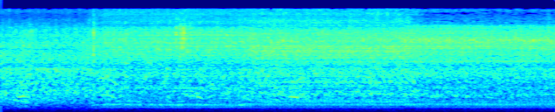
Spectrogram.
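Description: A hydraulic rescue pump drones steadily nearby.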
